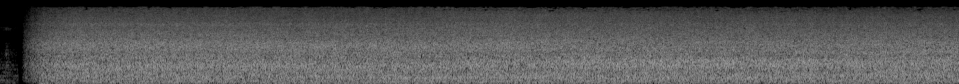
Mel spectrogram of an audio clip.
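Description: Heavy rain pouring down in a steady, dense hiss, starting suddenly just after the start.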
